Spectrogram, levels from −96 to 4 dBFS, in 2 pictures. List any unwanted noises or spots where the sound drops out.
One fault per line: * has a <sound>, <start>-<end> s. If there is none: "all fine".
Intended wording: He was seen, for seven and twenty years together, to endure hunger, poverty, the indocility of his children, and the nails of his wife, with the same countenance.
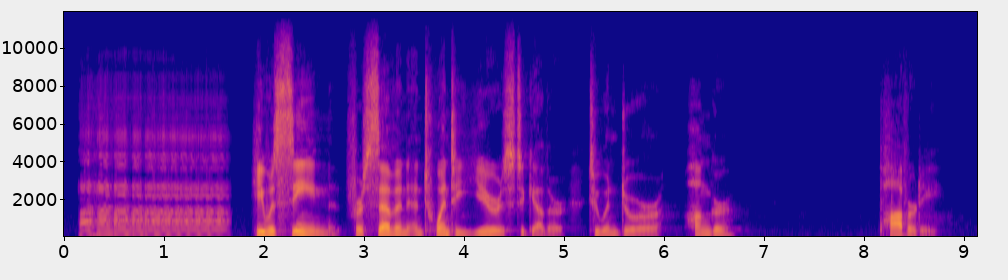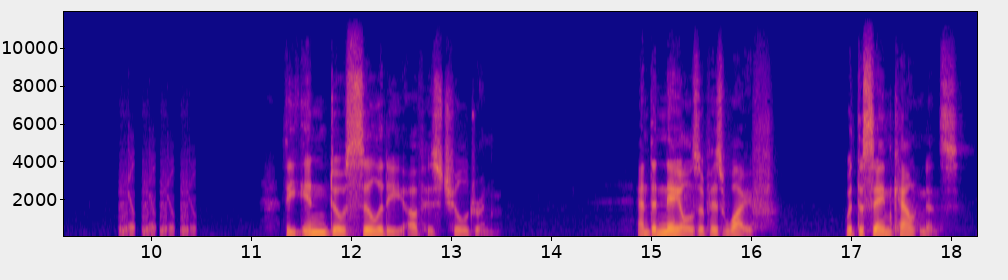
* has a laugh, 0.1-1.7 s
* has a laugh, 9.7-10.5 s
